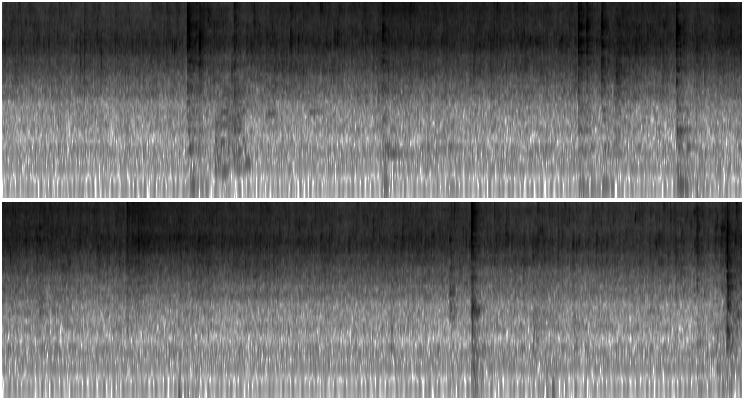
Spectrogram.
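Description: Chicken pieces with tomato paste sizzling steadily as they fry in oil in a metal pot, with a few sharp clicks now and then.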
